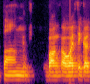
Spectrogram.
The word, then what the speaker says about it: Bong: Did I pronounce the Parasite's director? What did you say? It's Bong. Oh, I think I said John Blumhouse. It's Bong.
